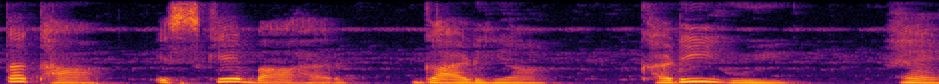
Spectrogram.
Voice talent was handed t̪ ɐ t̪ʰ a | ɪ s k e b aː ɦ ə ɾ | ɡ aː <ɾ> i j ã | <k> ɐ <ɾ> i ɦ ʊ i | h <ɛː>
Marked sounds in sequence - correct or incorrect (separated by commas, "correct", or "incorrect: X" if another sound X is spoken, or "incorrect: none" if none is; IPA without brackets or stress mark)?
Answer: incorrect: ɽ, incorrect: kʰ, incorrect: ɽ, incorrect: ɛ̃ː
